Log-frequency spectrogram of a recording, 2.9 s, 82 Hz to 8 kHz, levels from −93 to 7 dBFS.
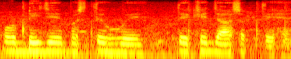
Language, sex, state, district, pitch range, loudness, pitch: Hindi, male, Himachal Pradesh, Shimla, 120-150 Hz, -15 LUFS, 140 Hz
